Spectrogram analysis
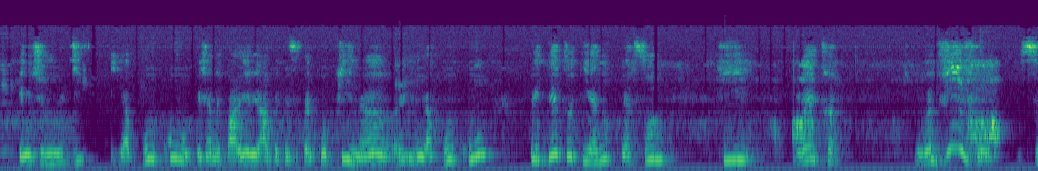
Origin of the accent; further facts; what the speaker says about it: Douala, Littoral, Cameroon; moi, de ma région de Douala, parce que j'ai grandi à Bonaprison, hein, et j'ai passé mon enfance à Bonaprison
